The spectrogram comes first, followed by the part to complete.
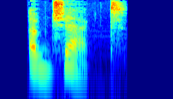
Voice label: "object", voice, spelling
